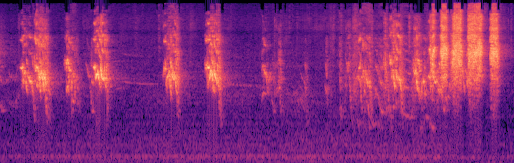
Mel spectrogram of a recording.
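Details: Pet budgerigars, a breeding pair, chattering: short loud scratchy chirps in pairs with gaps between, then a fast run of rapid rasping notes building toward the end.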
